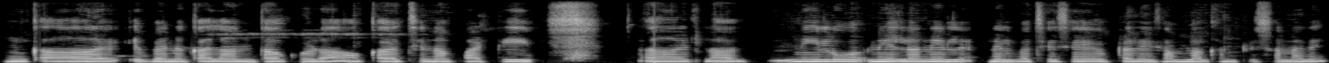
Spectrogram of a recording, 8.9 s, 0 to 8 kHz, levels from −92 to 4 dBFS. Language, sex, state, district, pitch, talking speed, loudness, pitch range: Telugu, female, Telangana, Nalgonda, 215 Hz, 75 wpm, -20 LUFS, 210-220 Hz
